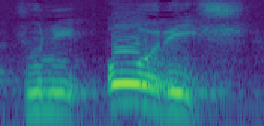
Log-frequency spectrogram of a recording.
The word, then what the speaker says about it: juniores: um tracinho ali né Juniores Essa é a pronúncia J ores da mesma forma Sênior seniores a célula tônica avança a gente ouve muito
